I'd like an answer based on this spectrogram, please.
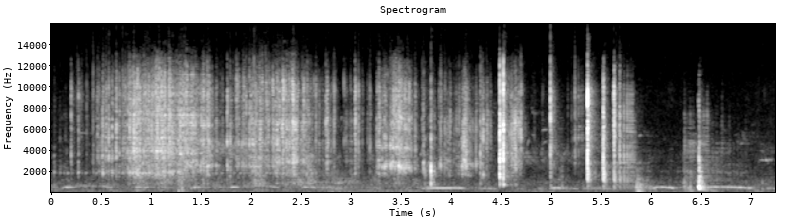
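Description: Airsoft BBs, 0.25 g biodegradable ones, rattling densely for about four seconds as they are poured and handled for loading into a magazine, followed by about half a dozen sharp plastic clicks.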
